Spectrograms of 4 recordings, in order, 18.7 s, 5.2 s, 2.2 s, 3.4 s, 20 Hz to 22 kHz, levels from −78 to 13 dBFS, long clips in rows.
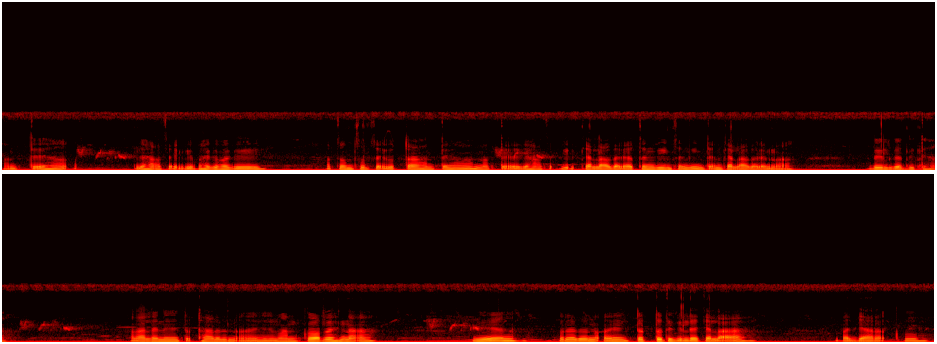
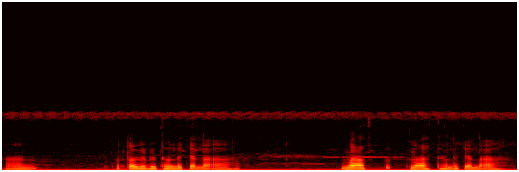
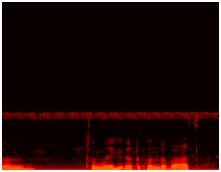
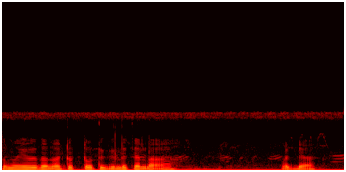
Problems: background sounds at intervals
